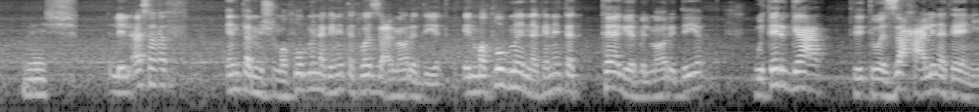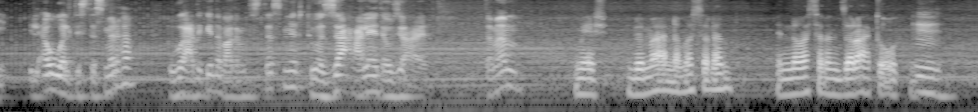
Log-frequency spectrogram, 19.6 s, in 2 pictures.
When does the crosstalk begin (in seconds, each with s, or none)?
none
